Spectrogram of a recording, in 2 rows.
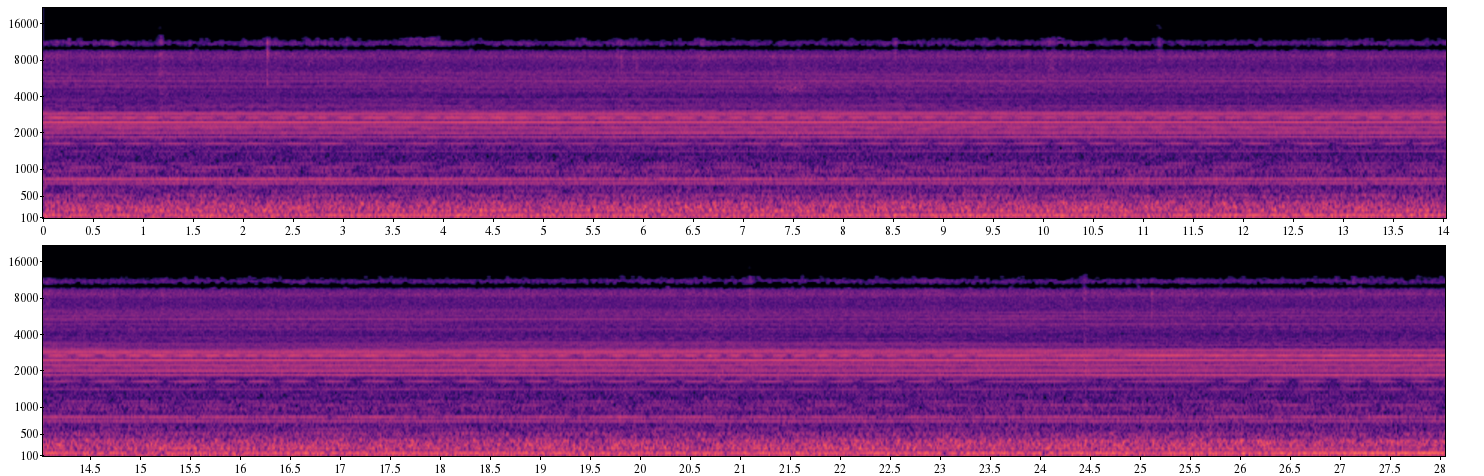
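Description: Airbus A321-200 jet engines and airflow heard inside the cabin over the wing in flight after takeoff: a steady, unchanging drone with a deep hum and a few constant whining tones above it.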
